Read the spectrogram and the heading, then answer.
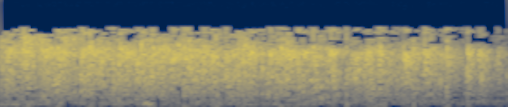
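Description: Audience applause, a dense and continuous wash of many hands clapping, easing slightly toward the end.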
